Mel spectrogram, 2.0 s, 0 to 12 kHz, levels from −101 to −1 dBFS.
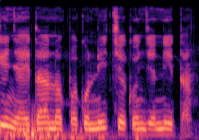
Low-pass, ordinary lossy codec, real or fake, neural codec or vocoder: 9.9 kHz; none; real; none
